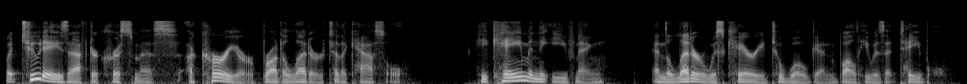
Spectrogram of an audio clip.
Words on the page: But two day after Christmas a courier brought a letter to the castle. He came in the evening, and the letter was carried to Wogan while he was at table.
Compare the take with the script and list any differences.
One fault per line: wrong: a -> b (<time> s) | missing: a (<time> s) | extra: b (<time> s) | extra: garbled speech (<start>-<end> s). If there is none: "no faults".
wrong: day -> days (0.4 s)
